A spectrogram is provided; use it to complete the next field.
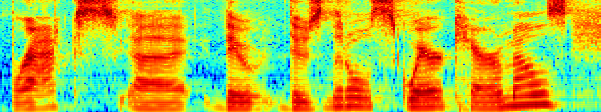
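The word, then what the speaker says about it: Brach's: charge of distributing the I think you pronounce it Brock's Brax there there's little square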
